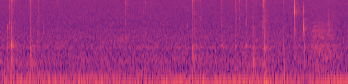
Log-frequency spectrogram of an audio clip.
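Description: Keystrokes on a computer keyboard while writing in Microsoft Word, faint and scattered over a steady low hum, with no voices.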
